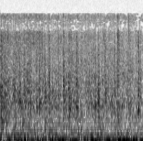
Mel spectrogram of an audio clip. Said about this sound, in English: The ambiance is nice. The rain is coming down. You know, got the nice sound of the rain in the background.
